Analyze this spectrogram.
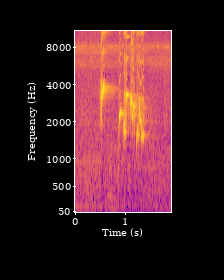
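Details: Daily morning training voice of a red-whiskered bulbul: one clear upslurred note followed by a fast, tumbling phrase of sweet, warbling whistles, all within about a second, with a faint steady high tone behind.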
